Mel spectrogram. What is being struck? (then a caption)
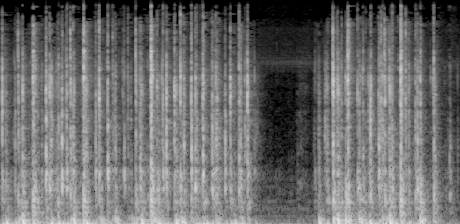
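Plastic keyboard with round keycaps. Fingertips of both hands type fast on a light blue plastic Ubotie retro keyboard with a hollow body and round white keycaps, producing a dense run of clacky, hollow taps with a bright top and a thumpy low body. The typing pauses briefly around the middle, then resumes at the same quick pace before trailing off.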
